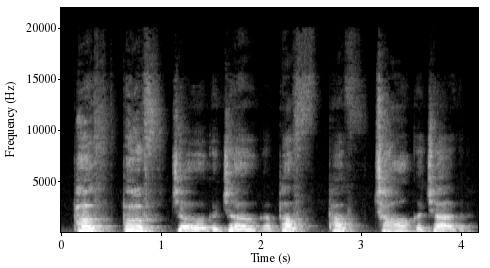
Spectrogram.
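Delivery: chugging engine sounds; tractor engine noise. Acted. Storyteller voices the cow chugging like a tractor. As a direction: puff and chug like a tractor. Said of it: "the cow looked at him and went".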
